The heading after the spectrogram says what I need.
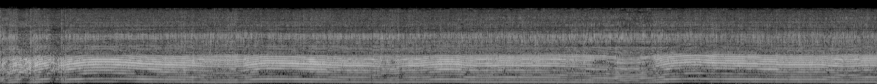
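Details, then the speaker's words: Homelite LX30 (Super 2-type) small chainsaw cutting logs after a carburetor kit (K10-WAT) replacement; clean, steady high buzz sags and recovers smoothly under load with no misfire or stumble, so it runs well, though it needs time in the cut. "so it seems to run good now I'm pretty happy with it it is a small saw so you do have to take your time when you're cutting through logs like that"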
